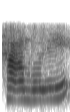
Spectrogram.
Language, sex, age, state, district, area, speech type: Hindi, female, 18-30, Madhya Pradesh, Narsinghpur, urban, conversation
